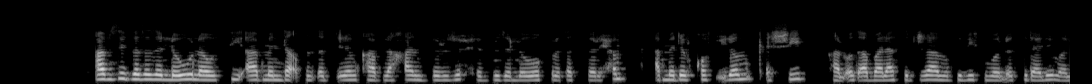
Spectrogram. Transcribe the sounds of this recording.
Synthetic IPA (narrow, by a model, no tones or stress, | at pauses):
ʔaβziɡɐzazɐlːɐwunawt̪ʰːiʔaβmɐnd̪a̰χʼfɨnt͡sʼɐt͡sʼilo̞mkʰaβlaxanbɨɾɨzuħːɨbɾizɐlːɐwo̞kʰɨlɐt̪ʰat̪ʰːsɐɾiħom | ʔaβmɐd̪ɐβkʰo̞fʔḭlo̞mkʼɐʃi | kʰalʔo̞t̪aβalat̪sɨd̪ɨɾamɨɡβikʰɨβɐlʔut̪ʰɨd̪alimal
